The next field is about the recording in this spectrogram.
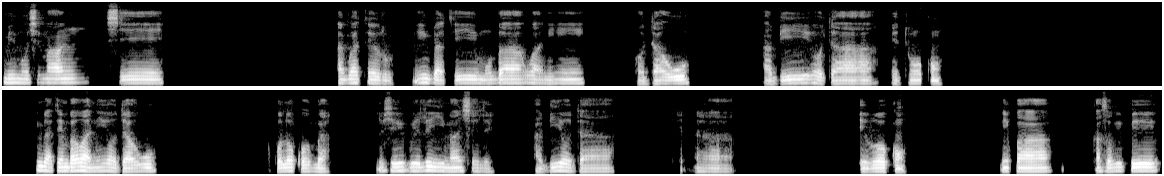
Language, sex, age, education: Yoruba, male, 30-45, tertiary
